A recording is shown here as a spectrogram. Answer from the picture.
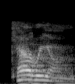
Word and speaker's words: Carrion: little hesitant on the last name how's the pronunciation on that carry on carry on carry on okay okay so it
